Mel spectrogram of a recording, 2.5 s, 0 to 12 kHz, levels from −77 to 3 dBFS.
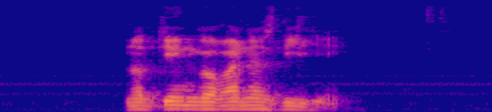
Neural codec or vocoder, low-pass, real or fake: vocoder, 22.05 kHz, 80 mel bands, WaveNeXt; 9.9 kHz; fake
